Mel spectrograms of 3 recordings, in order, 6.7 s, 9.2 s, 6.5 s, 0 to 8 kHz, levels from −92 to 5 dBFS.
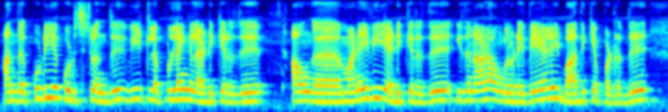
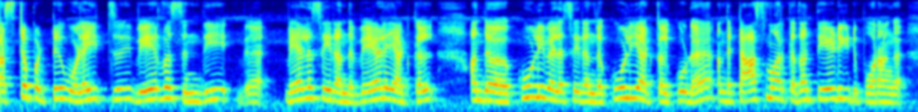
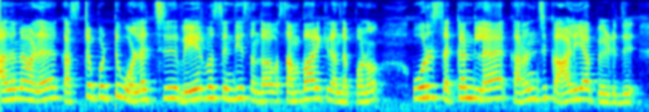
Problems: none marked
